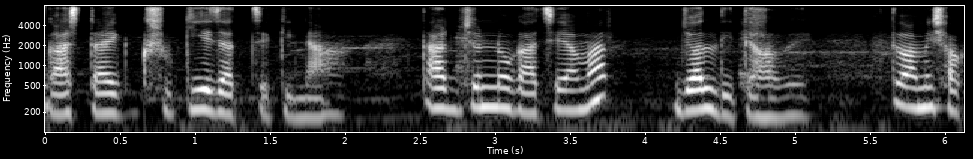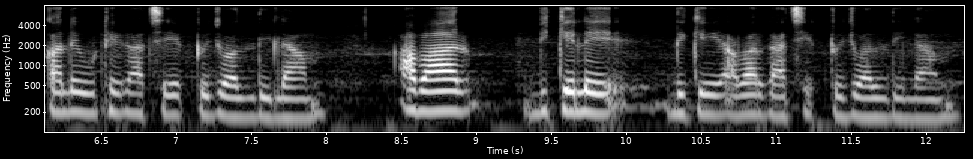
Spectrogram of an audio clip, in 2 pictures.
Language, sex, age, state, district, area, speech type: Bengali, female, 45-60, West Bengal, South 24 Parganas, rural, spontaneous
